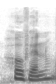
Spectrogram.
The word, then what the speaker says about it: Joven: which it's spelled like Joven, all of you people out there, because I which was what I was going to, how I was going to pronounce it until I learned better.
